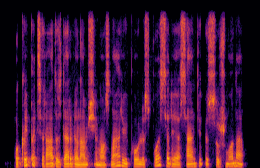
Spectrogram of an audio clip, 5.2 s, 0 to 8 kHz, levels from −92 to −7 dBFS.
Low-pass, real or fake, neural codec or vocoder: 7.2 kHz; fake; codec, 16 kHz, 4 kbps, FunCodec, trained on Chinese and English, 50 frames a second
